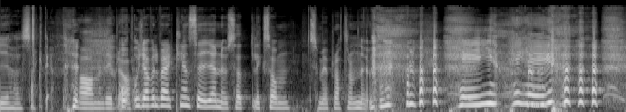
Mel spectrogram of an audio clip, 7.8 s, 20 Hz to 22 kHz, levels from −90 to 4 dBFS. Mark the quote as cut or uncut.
cut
